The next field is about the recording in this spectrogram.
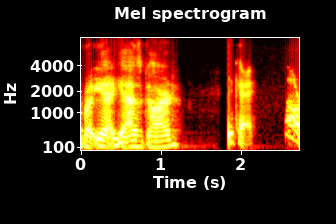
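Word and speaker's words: Ysgard: one and that's uh yazz guard how do you how do you pronounce that Dave um yeah I I mean yeah it may be official ease guard but yeah yes guard okay all right and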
